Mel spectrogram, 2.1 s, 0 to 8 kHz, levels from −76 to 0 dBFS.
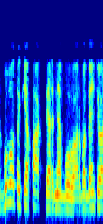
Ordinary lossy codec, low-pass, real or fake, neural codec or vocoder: MP3, 24 kbps; 7.2 kHz; real; none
